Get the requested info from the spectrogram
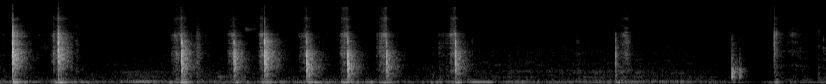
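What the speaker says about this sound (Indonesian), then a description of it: "kita akan lanjut potong cabenya" A knife chops chili peppers on a cutting board with about ten crisp, close knocks in a quick, uneven rhythm, then a pause and a few scattered cuts.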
